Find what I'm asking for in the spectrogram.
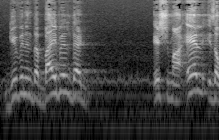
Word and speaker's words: Ishmael: According to the Bible, and of course it's the Jews and Christians' faith, in Genesis 16 and verse 12, he, Ismail, or Ishmael, that is the biblical pronunciation in English, will be a wild man.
